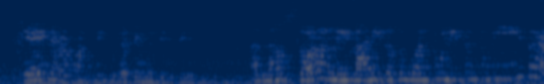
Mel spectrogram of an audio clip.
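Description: A woman speaks with animation through a television loudspeaker.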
